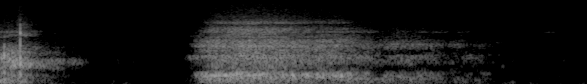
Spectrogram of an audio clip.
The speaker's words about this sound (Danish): Træk vejret ind og pust ud og festne din opmærksomhed i kroppen. Træk fokus ind i kroppen.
